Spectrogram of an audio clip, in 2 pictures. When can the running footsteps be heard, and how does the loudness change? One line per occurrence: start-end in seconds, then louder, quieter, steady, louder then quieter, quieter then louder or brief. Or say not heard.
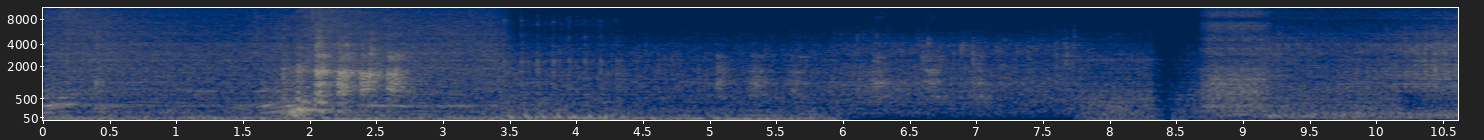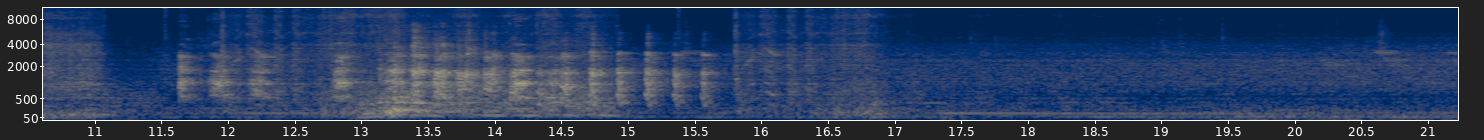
not heard.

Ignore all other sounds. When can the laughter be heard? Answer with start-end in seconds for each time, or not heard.
1.8-2.7, 13.1-15.6.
